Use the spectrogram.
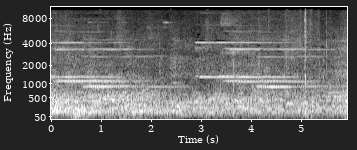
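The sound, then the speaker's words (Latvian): A bell rings in a parliament chamber before a vote, a steady, rattling electric ring that continues without a break and stays fairly faint and even. “Lūdzu zvanu.”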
